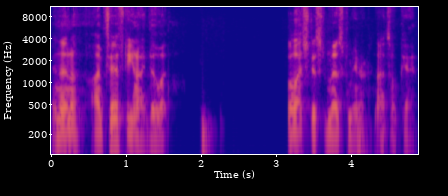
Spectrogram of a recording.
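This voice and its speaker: Deep-voiced american guy, prosecutor type, testifying to lawmakers, firm and earnest. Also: fairly quick. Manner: forceful, earnest, addresses the room as ladies and gentlemen. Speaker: district attorney testifying. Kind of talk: formal testimony to a legislative committee.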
